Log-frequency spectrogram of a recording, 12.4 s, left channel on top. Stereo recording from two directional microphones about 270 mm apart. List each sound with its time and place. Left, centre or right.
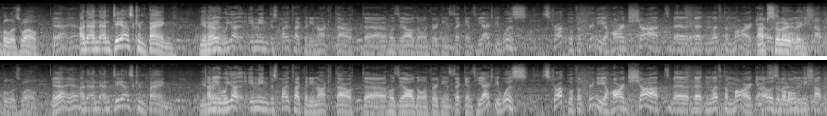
0.0 s a man's voice: left
0.8 s a man's voice: centre
1.2 s a man's voice: left
3.1 s speech: centre
11.3 s a man's voice: left
12.2 s speech: centre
